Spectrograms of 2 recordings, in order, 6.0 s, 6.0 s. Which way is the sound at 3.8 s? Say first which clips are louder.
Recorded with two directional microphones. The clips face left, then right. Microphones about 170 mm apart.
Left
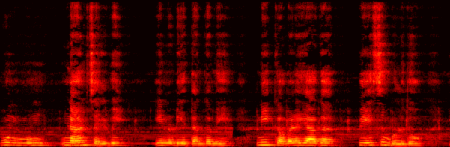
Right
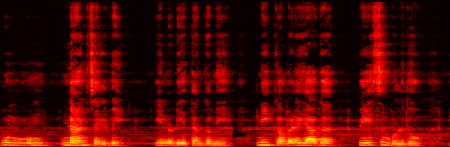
Right 5 dB; 50° right (ahead or behind).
